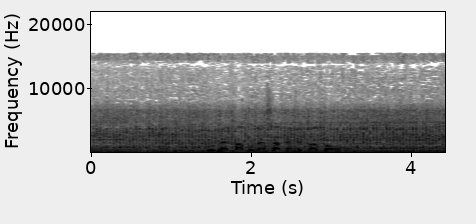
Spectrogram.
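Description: A rebuilt 1996 Chevrolet D20 turbo pickup engine idles close by with a steady, low rumble and some vibration, while someone speaks over it partway through.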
